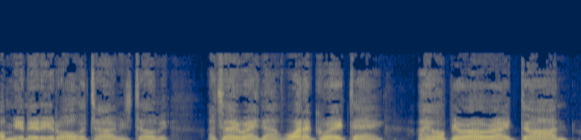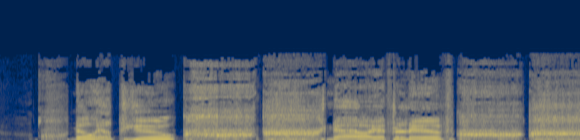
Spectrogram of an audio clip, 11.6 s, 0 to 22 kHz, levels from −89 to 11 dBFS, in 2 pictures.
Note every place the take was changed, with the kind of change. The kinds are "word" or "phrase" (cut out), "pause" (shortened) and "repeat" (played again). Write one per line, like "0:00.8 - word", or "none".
none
